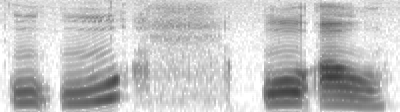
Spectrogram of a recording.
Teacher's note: संवृत स्वर जिन स्वरों के उच्चारण में ओष्ठ गोलाकार हो जाता है।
